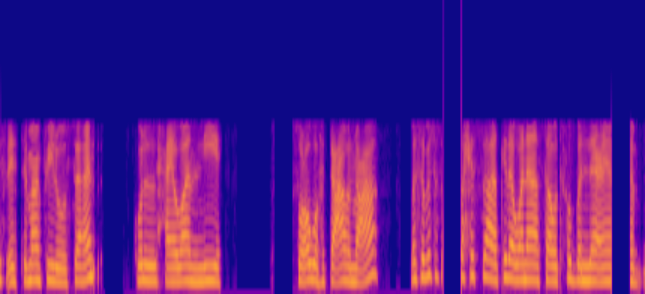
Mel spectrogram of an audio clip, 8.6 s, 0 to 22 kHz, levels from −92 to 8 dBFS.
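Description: At 1.40, 3.65, 5.90 and 8.15 s the speech drops into a hard-edged hole lasting 250 ms each time, so the gaps end at 1.65, 3.90, 6.15 and 8.40 s. That's a gap between chunks: the audio is being delivered in 2-second pieces with silence inserted at every join, probably padding or a late start on each new chunk. Nothing seems to be cut, but the flow stalls on a steady beat. Under it, the narrow telephone band tops out around 3.8 kHz, consistent with G.711 A-law.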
